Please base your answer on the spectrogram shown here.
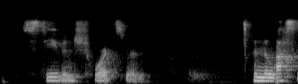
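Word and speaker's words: Schwarzman: more often right the next person is stephen schwartzman steven schwartzman and the last name is spelt s c s-c-h-w-a-r-z-m-a-n now he's a founder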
